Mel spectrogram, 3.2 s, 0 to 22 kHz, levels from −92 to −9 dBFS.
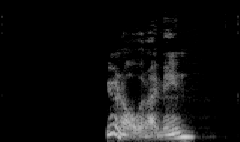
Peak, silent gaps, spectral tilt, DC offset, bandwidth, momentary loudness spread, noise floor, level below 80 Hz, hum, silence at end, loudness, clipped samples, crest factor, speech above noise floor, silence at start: -22 dBFS; none; -7.5 dB/octave; under 0.1%; 12.5 kHz; 7 LU; under -90 dBFS; -72 dBFS; none; 0.6 s; -35 LUFS; under 0.1%; 16 dB; over 57 dB; 1.4 s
